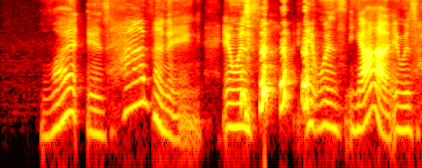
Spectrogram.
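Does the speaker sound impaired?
Yes: cleft lip and palate.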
